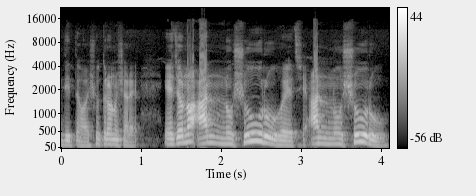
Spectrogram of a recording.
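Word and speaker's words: النُّشُورُ: হয় সূত্র অনুসারে এজন্য আন নুসুরু হয়েছে আন নুসুরু আলিফ লামের উচ্চারণ হয় না তাহলে ইলাইহিন নুসুরু মানে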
